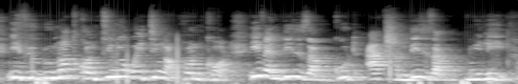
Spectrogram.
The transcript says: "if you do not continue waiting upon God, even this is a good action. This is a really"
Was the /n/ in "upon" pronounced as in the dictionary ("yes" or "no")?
yes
